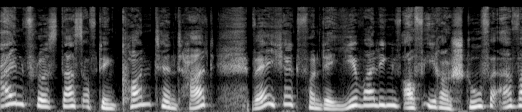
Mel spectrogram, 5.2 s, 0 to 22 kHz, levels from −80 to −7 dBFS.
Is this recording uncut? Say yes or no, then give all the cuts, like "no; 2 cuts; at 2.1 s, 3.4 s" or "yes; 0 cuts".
no; 3 cuts; at 2.5 s, 3.0 s, 4.0 s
